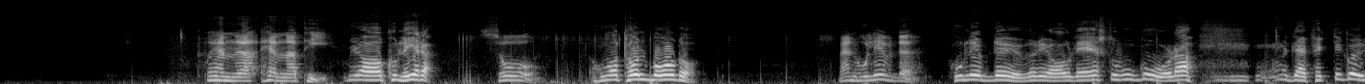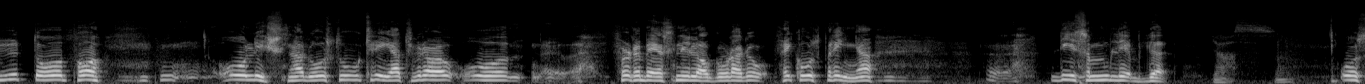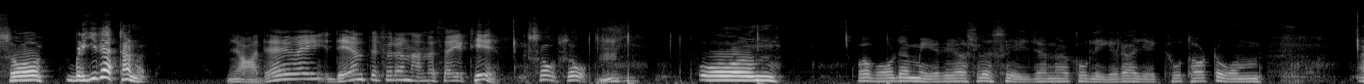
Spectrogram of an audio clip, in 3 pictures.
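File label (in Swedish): Sparlösa Västergötland, Svenska sagor, dialekter; Folkminnen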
